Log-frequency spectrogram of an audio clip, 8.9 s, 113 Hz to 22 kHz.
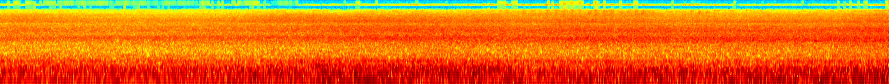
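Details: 2022 BMW S1000RR at idle: moderately rough, airy-sounding idle with slight backfire, like running on two cylinders; cylinder 4 injector disconnected (code 3A1CA2), exhaust leak also suspected.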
